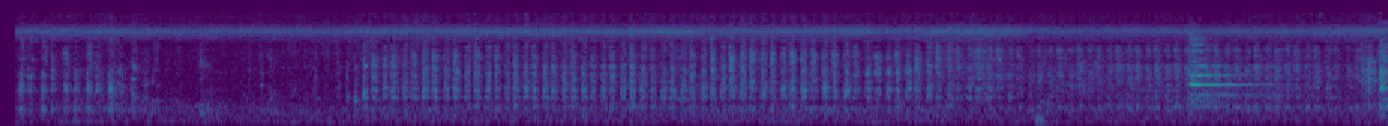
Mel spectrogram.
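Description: Dog panting fast and hard, a quick, even run of breaths. About ten seconds in comes a short, high-pitched squeal.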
